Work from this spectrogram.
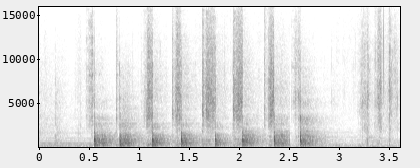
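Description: A kitchen knife chopping carrots on a board while cooking pork chops and apples, about a dozen crisp, evenly spaced cuts, close and clear with no talking.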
